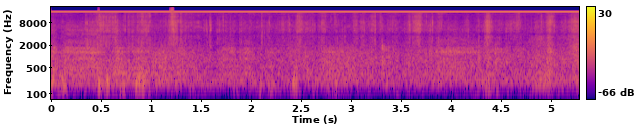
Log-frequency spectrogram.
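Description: Stormy north-east wind blowing through the seaside town of Vityazevo during a hurricane, a steady, faint rushing roar with scattered light pattering and clattering throughout.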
